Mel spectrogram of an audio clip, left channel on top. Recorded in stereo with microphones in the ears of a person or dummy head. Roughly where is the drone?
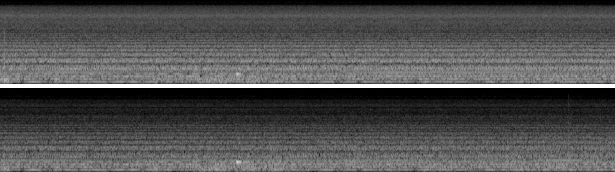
Left.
